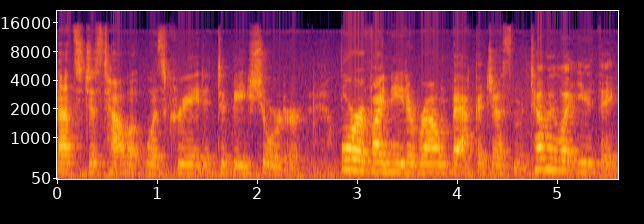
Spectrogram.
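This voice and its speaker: In a room with audible echo, a woman speaks at a medium pitch with ordinary pitch variation. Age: 60s. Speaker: sewing vlogger. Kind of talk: casual product review. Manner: casual, hesitant with fillers.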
